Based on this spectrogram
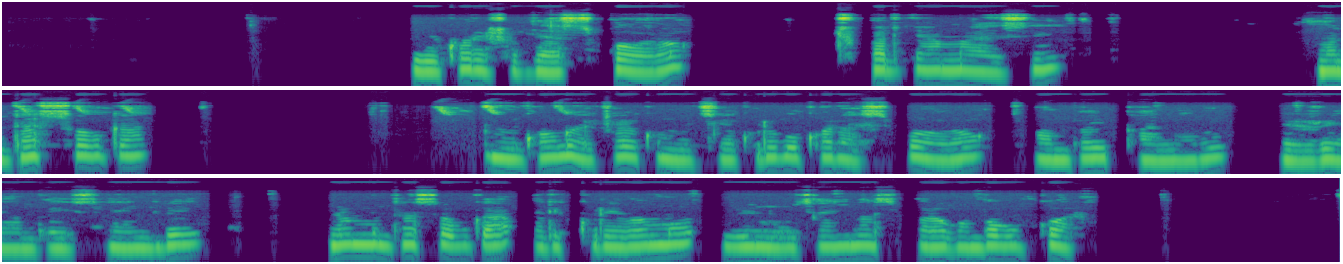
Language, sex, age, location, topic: Kinyarwanda, female, 25-35, Kigali, health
